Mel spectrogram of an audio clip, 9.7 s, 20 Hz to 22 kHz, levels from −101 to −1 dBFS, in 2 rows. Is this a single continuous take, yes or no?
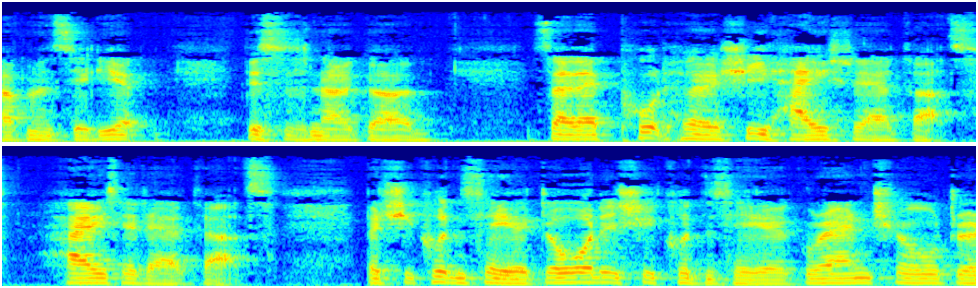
yes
